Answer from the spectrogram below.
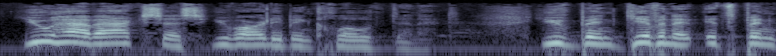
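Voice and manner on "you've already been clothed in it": usual speaking voice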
